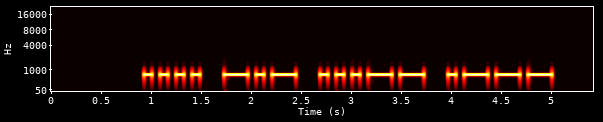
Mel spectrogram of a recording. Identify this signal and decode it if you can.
Morse code, heard as a keyed tone, about 15 wpm, 700 Hz. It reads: HK3J
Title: DXCC-100 Call Signs - 4 Characters - Repeated 3x - 15wpm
